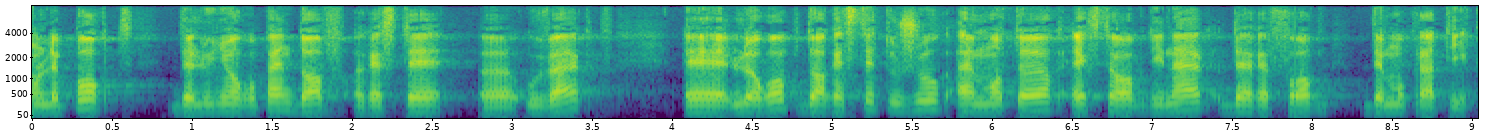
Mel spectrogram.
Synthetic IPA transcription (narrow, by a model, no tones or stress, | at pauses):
ɔ̃lepɔʁt̪ | d̪əlynjɔ̃øʁɔpeɛnd̪wavʁest̪e | uvɛʁt̪ | eløʁɔp̚d̪waʁest̪et̪uʒuʁɛ̃mɔt̪œʁɛkst̪ɾaɔʁd̪inɛʁd̪eʁefɔʁm | d̪emɔkʁat̪ḭk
